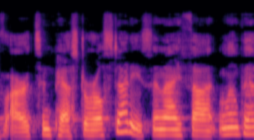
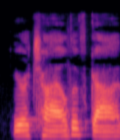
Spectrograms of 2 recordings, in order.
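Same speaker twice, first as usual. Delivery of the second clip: put-on professorial voice, very kind. Retelling a father's question on picking up a child: imitating a professorial but very kind voice. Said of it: "in his professorial but very kind voice".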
